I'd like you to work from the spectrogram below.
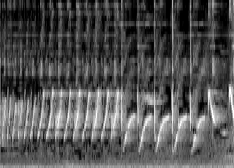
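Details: Canary singing a full-fill, vigorous ngerek-style song: a fast, high buzzy trill of repeated notes gives way to a series of bright, rising, upward-sweeping whistles, ending in sharp high chirps.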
